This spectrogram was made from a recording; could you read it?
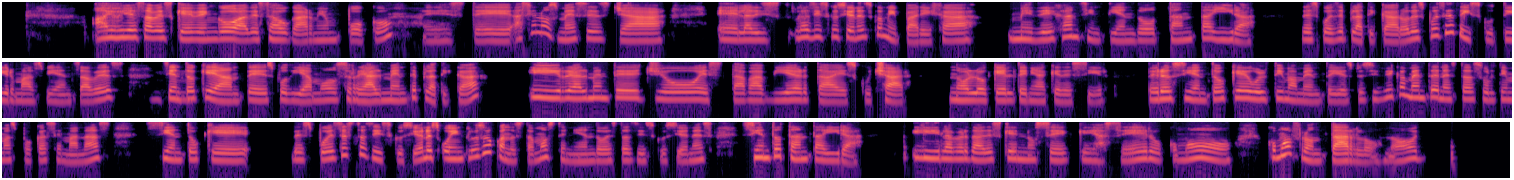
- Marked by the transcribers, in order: tapping
- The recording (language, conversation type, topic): Spanish, advice, ¿Cómo puedo manejar la ira después de una discusión con mi pareja?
